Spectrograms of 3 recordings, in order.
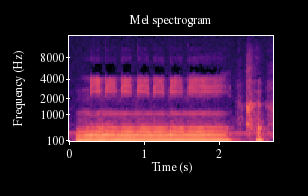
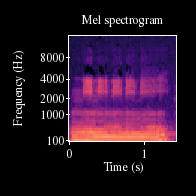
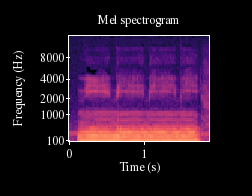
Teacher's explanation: And notice when you say nee nee nee nee nee, your tongue goes quite high in your mouth and just works at the tip. And the tip of your tongue goes up to the roof of your mouth and releases with every n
